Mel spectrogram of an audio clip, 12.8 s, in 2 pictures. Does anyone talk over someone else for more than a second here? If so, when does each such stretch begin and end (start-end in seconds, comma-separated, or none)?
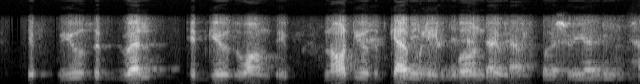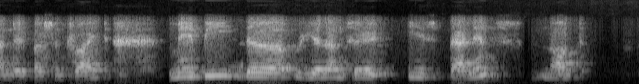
4.0-5.3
